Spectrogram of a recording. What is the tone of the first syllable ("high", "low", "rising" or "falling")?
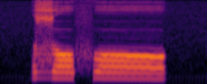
low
